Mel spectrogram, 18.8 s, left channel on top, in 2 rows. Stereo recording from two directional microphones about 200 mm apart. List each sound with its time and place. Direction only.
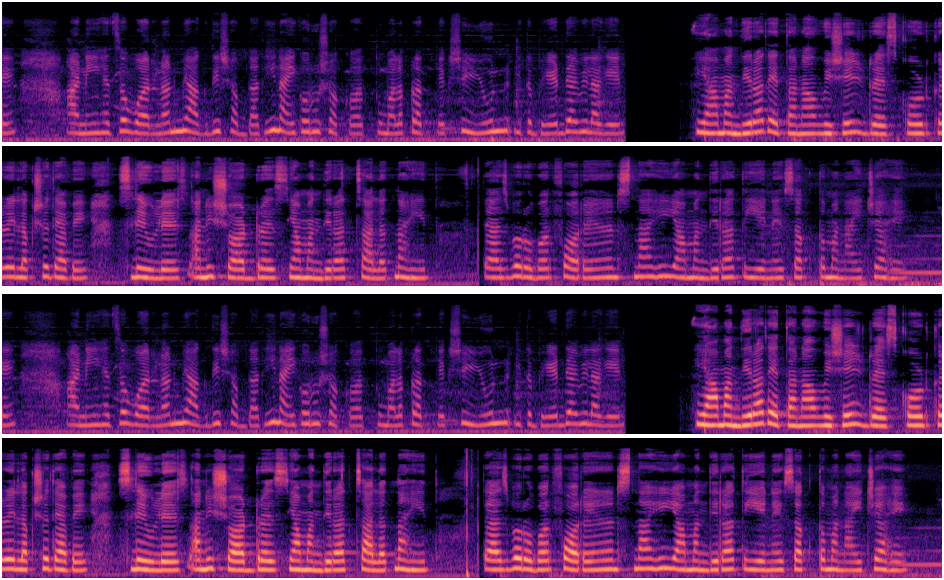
0.7 s a woman's voice: 5° left (ahead or behind)
6.9 s a woman's voice: 15° right (ahead or behind)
